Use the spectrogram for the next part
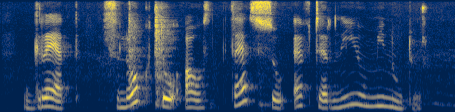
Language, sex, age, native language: Icelandic, female, 40-49, Russian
